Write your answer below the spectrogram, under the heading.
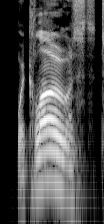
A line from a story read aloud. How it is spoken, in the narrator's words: Turner growled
